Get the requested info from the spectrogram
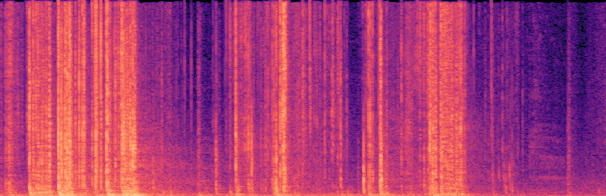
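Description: The car door's plastic dust sheet crinkling and rustling as it is peeled off the door's sticky sealant. The crackling is heaviest in the first second, comes again in a few bursts, and dies down near the end.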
